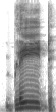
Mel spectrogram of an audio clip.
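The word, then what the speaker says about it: blew: অনেকে এটাকে ব্লিউ উচ্চারণ করে, ব্লিউ, ব্লিউ হবে না, ব্লু হবে, তবে একটু দীর্ঘ হবে।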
